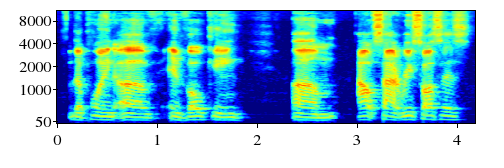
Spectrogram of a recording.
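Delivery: ordinary talk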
